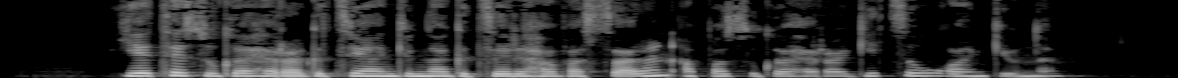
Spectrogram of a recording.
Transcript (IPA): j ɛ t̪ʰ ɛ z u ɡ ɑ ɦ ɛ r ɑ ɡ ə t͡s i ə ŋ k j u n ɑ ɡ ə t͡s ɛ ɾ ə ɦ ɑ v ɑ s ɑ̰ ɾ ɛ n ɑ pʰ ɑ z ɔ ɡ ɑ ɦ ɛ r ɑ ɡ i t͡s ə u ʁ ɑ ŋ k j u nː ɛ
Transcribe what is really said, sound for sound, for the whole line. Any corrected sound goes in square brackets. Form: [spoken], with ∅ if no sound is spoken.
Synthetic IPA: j ɛ t̪ʰ ɛ z u ɡ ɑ ɦ ɛ r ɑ ɡ ə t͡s i [ɑ] ŋ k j u n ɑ ɡ ə t͡s ɛ ɾ ə ɦ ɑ v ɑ s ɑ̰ ɾ ɛ n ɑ [p] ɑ z [u] ɡ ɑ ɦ ɛ r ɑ ɡ i t͡s ə u ʁ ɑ ŋ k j u [n] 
